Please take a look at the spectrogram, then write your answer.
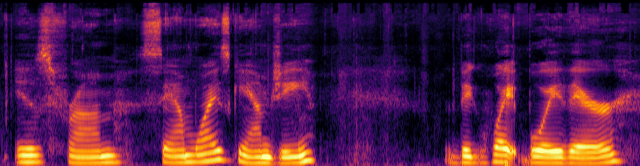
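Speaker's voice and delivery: ordinary talk, nothing marked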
